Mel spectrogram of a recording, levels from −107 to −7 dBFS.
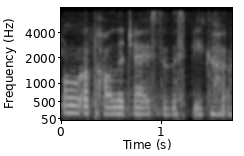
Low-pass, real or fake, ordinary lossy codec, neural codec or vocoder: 7.2 kHz; fake; none; vocoder, 22.05 kHz, 80 mel bands, HiFi-GAN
